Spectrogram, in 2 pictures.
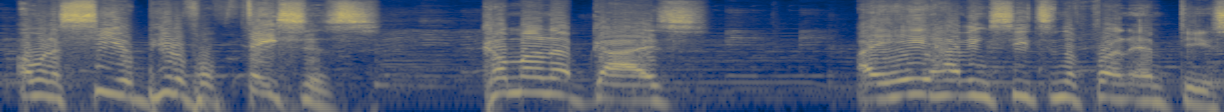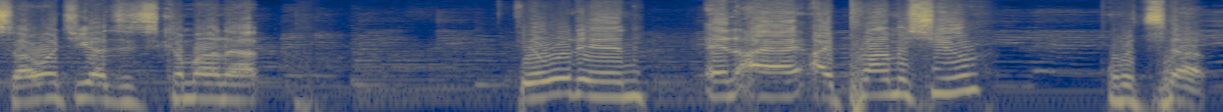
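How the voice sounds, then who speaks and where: Holding a handheld microphone, a man who is an event host and investor emcees a live pitch event for an audience indoors. He talks casually, chatty and upbeat, with loose restarts and vocal fry, and the audio quality is poor.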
